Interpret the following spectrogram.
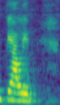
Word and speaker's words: ptyalin: menggunakan enzim ptyalin Nah jadi cara bacanya meskipun diawali dengan huruf p p nya dihilangkannya jadi menggunakan enzim ptyalin Jadi kalau ada pertanyaan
